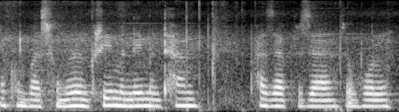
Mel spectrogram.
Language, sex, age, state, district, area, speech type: Bodo, female, 30-45, Assam, Kokrajhar, rural, spontaneous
